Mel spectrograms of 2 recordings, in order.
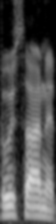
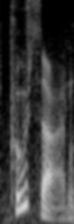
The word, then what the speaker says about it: Busan: And Busan isn't Busan at all, it's Pusan with a P. I don't know why it's spelled with a B, but that's not how they pronounce it.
